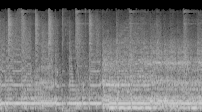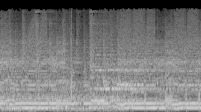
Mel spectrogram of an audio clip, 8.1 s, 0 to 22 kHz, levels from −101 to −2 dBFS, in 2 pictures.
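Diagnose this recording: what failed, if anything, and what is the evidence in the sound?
Two sharp snaps sit on top of the sound, one at 1.71 s and a louder one at 5.47 s, peaking at around -15 and -10 dBFS. Each is a brief, hard transient that ignores whatever else is going on, which points to an electrical switching spike in the analogue wiring. A nearby switch, motor or static discharge likely arced and the audio line picked up the burst.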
